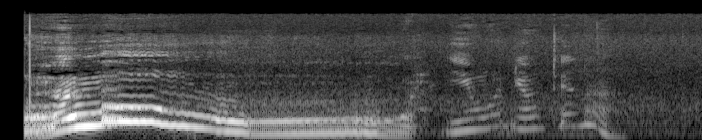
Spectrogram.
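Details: Pet dog vocalising while asking for his dinner; a loud, drawn-out, howl-like whine that rises then slides down over about two seconds, followed by shorter wavering yips, with a person talking right after.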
